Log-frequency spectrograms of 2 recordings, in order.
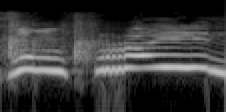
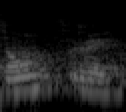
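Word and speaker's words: Humphrey: Les Onfroy, les squats. Les quoi? Les Onfré. OK. Les Onfré. Ça s'écrit H-U-M-P-H-R-E-Y. OK, d'accord.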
